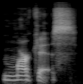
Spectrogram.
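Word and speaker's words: Marquis: M A R Q U I S, but the spirit is pronouncing it Marcus, which is interesting.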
